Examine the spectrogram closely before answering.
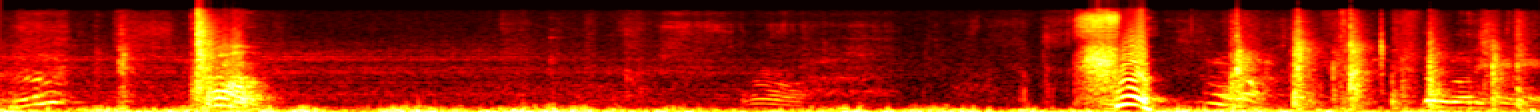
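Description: Blows thud in quick scuffling.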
